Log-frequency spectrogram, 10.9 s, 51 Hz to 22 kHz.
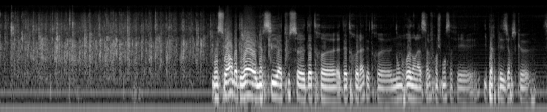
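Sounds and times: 
audience applauding in cinema: 0.0s - 5.1s
speech: 4.2s - 10.9s.

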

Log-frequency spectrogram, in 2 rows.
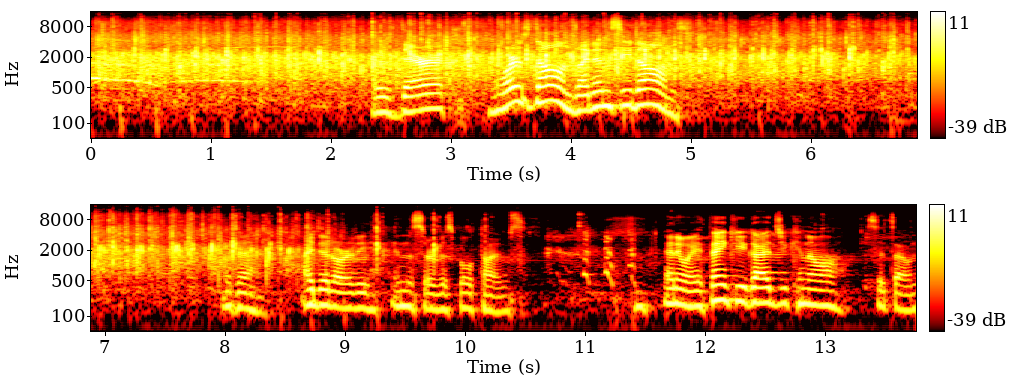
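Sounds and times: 
audience applause at a church service: 0.0s - 9.4s
speech: 2.4s - 5.0s, 8.0s - 10.6s, 11.4s - 13.7s.

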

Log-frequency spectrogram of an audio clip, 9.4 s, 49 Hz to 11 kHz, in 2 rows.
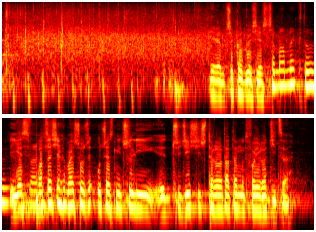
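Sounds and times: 
audience applause: 0.0s - 4.6s
speech: 3.1s - 9.2s.

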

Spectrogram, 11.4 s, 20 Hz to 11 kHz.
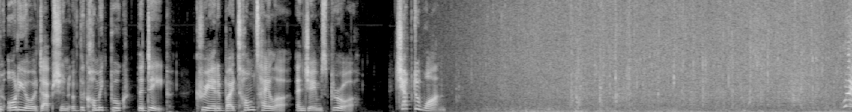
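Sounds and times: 
speech: 0.0s - 6.1s
storm at sea roaring: 5.7s - 11.3s
deep thunder rumbling in a storm at sea: 6.0s - 11.3s
heavy rain hissing in a storm at sea: 6.0s - 11.3s.

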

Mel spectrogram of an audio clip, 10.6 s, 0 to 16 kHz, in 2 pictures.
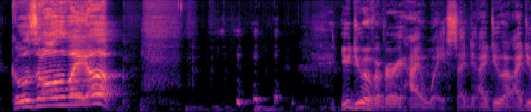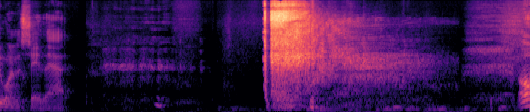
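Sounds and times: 
speech: 0.1s - 1.6s, 3.4s - 6.1s
gunshot sound effect with long echo: 8.0s - 9.9s.

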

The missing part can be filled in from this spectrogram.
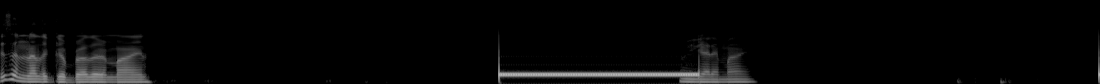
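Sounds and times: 
speech: 0.0s - 1.6s, 7.0s - 7.6s
telephone dial tone while placing a call: 5.0s - 6.9s.

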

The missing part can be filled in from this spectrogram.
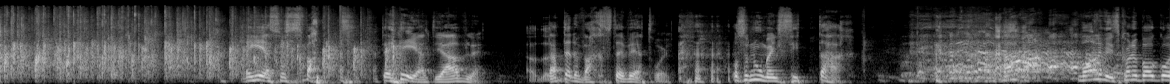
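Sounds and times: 
audience applause for a performer on stage: 0.0s - 4.0s
speech: 2.4s - 9.2s, 10.0s - 11.6s
laughter: 6.8s - 7.4s, 8.8s - 11.4s.

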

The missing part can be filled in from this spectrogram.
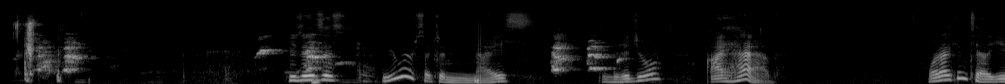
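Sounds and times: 
dog barking: 0.2s - 1.1s, 2.5s - 3.6s, 5.5s - 6.3s
speech: 2.9s - 5.4s, 6.0s - 7.8s, 9.3s - 10.0s.

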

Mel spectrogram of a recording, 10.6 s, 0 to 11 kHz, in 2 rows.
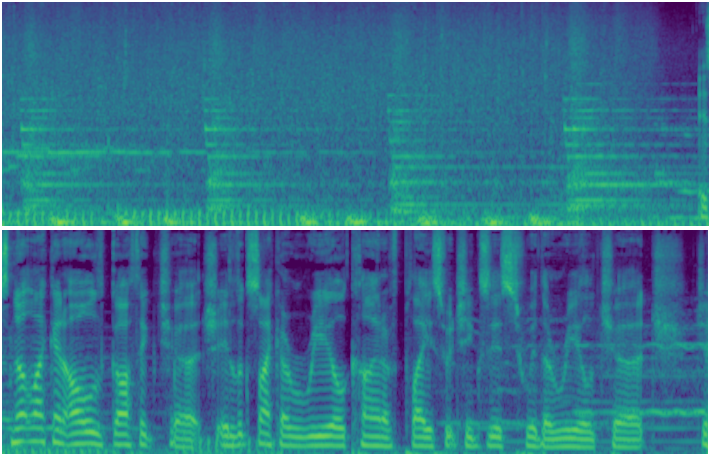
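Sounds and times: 
rain falling steadily on surfaces: 0.0s - 7.4s
speech: 5.2s - 10.5s.

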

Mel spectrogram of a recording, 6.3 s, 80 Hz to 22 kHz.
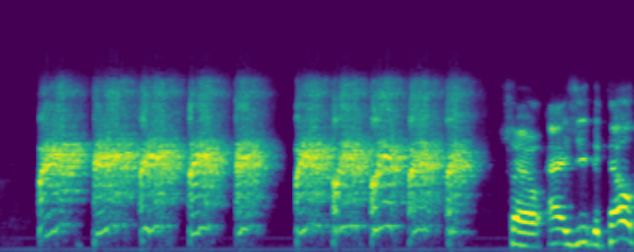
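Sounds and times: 
duck call imitating a duck with clipped quacks: 0.4s - 4.9s
speech: 5.1s - 6.3s.

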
